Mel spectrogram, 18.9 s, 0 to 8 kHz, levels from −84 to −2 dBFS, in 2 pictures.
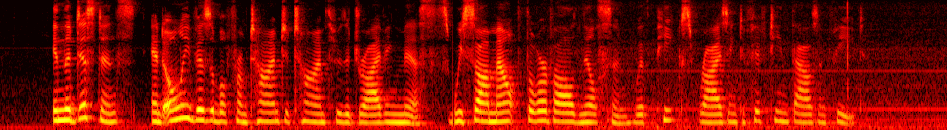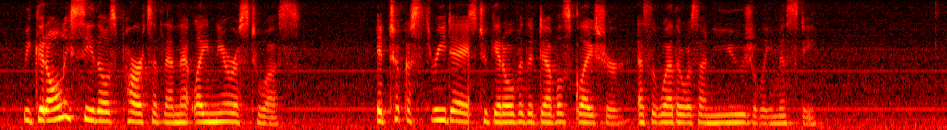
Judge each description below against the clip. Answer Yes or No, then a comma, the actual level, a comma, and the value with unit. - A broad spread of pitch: No, average, 2.7 semitones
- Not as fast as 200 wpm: Yes, average, 175 wpm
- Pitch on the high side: Yes, high, 195 Hz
